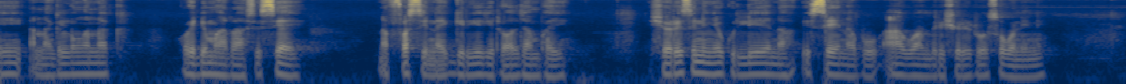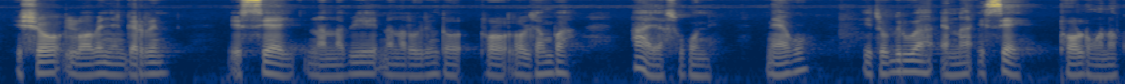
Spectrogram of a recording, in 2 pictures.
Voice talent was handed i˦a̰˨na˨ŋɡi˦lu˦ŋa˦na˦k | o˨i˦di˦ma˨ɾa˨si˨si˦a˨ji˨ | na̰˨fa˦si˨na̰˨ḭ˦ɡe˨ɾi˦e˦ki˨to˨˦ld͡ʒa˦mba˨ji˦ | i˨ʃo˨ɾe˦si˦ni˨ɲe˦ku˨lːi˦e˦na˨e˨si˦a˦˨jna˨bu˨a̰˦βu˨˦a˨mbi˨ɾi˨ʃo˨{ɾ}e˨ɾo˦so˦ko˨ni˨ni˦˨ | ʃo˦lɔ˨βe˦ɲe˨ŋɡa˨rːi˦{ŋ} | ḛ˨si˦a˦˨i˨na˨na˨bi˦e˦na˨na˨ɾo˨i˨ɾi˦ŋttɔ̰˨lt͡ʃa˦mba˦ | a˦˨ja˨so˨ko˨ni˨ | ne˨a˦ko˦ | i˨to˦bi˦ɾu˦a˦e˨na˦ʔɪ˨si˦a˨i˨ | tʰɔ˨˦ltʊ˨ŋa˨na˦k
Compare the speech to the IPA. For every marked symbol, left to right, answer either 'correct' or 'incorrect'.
correct, incorrect

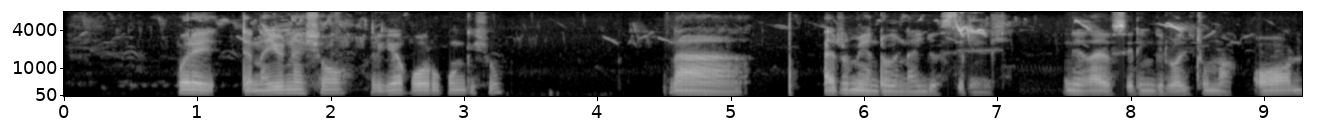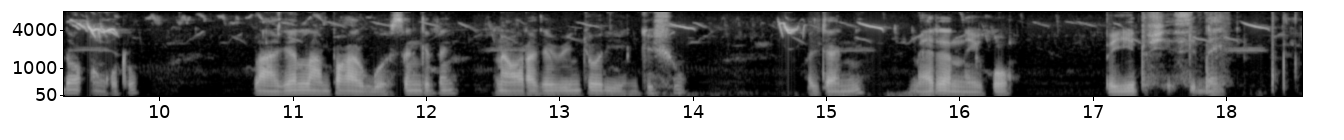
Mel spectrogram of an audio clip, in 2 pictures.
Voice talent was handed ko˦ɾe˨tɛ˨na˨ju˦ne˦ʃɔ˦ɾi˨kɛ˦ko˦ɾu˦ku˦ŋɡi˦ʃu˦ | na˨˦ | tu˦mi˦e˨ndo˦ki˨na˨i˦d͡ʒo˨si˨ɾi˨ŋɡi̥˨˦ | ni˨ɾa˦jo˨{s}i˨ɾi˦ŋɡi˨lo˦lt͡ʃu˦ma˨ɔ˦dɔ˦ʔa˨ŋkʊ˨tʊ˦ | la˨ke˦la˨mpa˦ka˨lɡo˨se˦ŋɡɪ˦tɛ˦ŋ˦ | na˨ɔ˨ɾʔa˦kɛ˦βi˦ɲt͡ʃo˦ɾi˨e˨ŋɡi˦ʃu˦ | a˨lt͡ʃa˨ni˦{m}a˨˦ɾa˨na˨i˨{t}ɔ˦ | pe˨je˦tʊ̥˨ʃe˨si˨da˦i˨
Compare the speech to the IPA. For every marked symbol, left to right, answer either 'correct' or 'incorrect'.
correct, correct, incorrect

